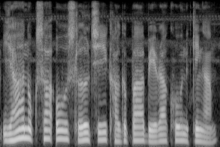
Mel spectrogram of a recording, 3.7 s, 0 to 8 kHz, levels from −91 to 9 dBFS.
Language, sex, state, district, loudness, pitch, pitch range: Garo, male, Meghalaya, South Garo Hills, -16 LUFS, 140 Hz, 130-165 Hz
